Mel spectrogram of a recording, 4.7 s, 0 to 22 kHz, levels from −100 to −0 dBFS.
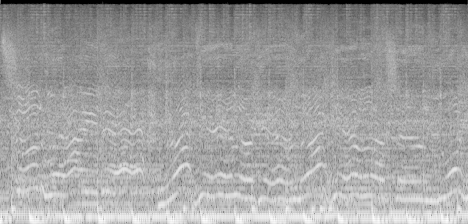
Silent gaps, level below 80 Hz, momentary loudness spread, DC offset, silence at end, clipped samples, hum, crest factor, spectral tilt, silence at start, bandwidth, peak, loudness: none; -14 dBFS; 1 LU; under 0.1%; 0 s; under 0.1%; none; 8 dB; -4 dB/octave; 0 s; over 20 kHz; 0 dBFS; -9 LUFS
